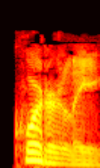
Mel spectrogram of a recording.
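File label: "quarterly", American English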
